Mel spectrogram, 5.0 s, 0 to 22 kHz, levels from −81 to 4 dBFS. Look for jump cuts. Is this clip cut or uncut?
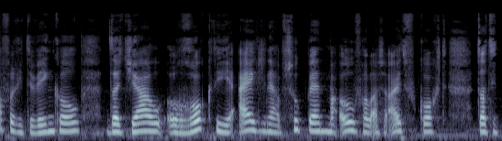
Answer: uncut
